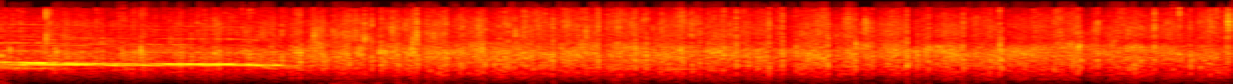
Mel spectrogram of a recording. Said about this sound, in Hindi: आभार प्रदर्शन के लिए तालियां जोरों से बजाइए आप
